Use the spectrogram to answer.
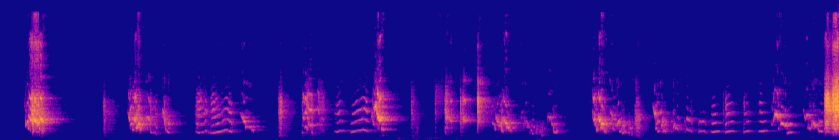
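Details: Budgerigar in natural, unedited sound, giving a lively warble of quick twitters, rattling buzzes and short rising whistles, opening and ending with loud squeaky calls.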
